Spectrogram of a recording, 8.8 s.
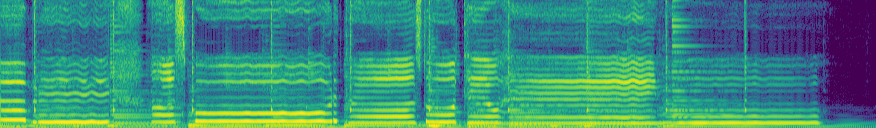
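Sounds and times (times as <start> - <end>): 
soprano singing: 0.0 - 8.6.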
